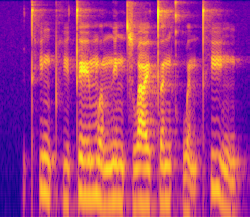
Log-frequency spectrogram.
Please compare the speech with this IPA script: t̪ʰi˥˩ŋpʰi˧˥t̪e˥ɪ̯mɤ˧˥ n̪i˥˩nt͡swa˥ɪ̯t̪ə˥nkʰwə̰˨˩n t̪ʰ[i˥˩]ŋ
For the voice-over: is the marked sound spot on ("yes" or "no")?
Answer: yes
